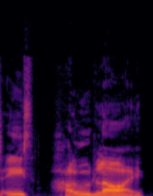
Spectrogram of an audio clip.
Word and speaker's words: East Hoathly: we should have imagined, owing to the curious local pronunciation of the names of places. "East Hoathly," he repeated in reply to our query. "There bain't no such place hereabouts, leastwise, I've never heard it tell it." Then, with sudden enlightenment, he exclaimed, "Maybe it's East Hoadley you want," giving a very decided emphasis on the last syllable.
